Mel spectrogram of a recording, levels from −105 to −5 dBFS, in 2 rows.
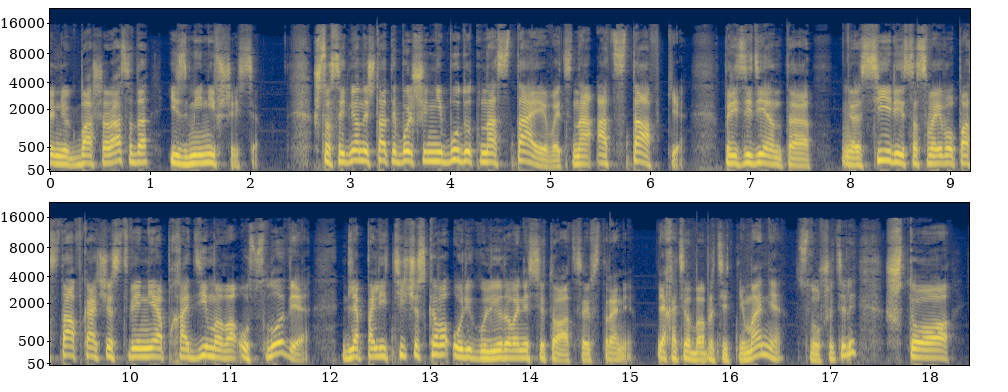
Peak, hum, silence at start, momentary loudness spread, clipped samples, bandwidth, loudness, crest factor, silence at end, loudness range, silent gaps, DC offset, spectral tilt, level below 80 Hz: -2 dBFS; none; 0 s; 7 LU; under 0.1%; 16 kHz; -19 LUFS; 16 dB; 0.2 s; 2 LU; none; 0.2%; -4.5 dB/octave; -52 dBFS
